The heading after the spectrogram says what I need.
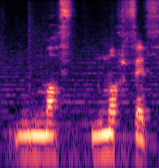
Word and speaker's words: Morfydd: Morfydd, I think is the proper way of pronouncing it.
